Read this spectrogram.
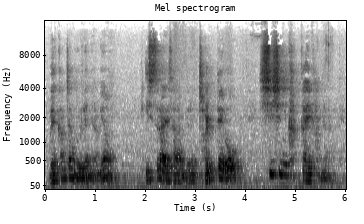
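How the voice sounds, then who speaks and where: A man's voice: on the high side, mellow. A man preaching a sermon as pastor, dramatic, acting out the figures he quotes. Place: church sanctuary. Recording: echoey hall, mic at a distance.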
